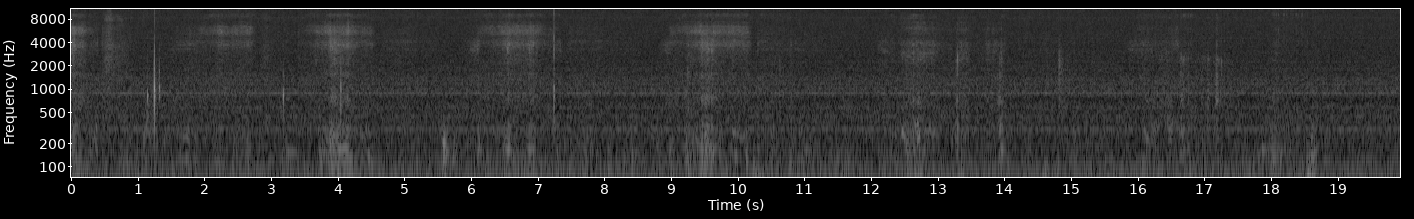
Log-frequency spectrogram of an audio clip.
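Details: Sleeping dog named Molly, snoring only lightly: faint, airy breaths recur every two to three seconds across the whole stretch, with a constant background hum.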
